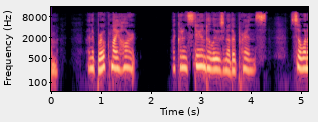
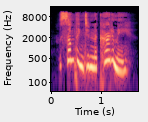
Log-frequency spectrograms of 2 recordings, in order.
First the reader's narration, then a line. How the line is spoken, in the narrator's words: Ariana gasped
